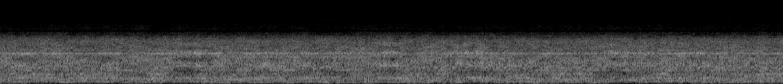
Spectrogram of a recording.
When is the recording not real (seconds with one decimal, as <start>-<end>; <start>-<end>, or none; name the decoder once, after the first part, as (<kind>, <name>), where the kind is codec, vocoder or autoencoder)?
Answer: 0.0-7.8 (codec, SNAC)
